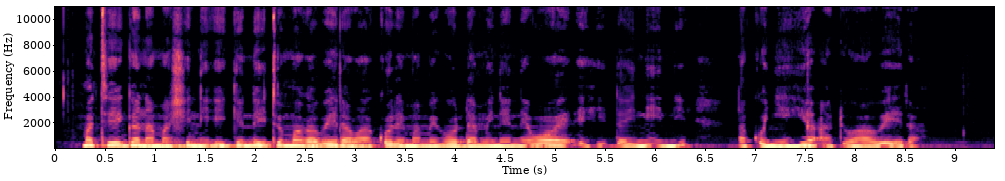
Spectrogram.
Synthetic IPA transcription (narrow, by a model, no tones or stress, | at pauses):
mateɡanamaʃiniʔiɡeneitomaɣaweɾawakoɾemameɣodaminɛnɛwɔɛʔehidainini | nakoɲihiaʔadoaweɾa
